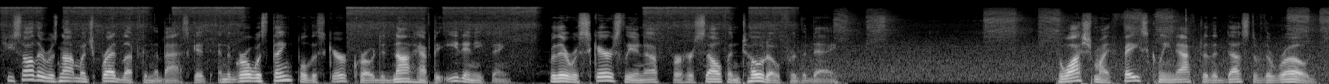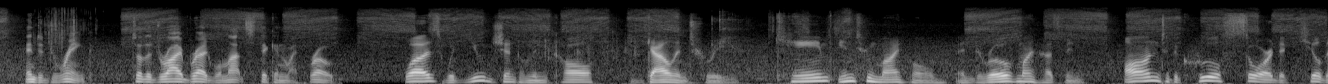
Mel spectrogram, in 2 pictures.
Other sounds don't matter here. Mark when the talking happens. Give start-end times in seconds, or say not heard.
0.1-8.4, 10.6-16.6, 17.4-26.5.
